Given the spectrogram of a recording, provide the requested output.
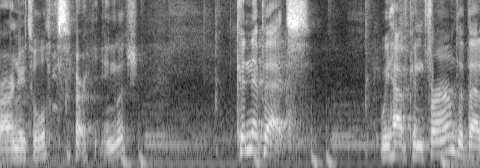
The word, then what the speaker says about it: Knipex: tools these are our new tools sorry English knipex we have confirmed that that is the proper pronunciation is it I think so I mean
